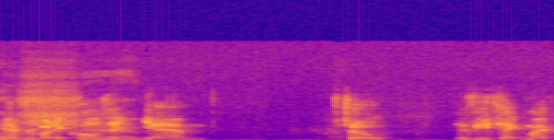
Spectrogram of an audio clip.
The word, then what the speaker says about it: YEM: Yeah, it's called Yem, but it's Yem because it's You Enjoy Myself.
